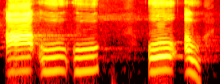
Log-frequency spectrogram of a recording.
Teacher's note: पश्च स्वर का मतलब जिह्वा का पीछे वाला भाग क्रियाशील रहना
